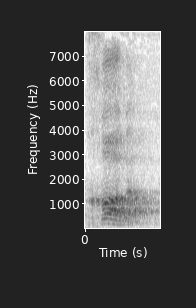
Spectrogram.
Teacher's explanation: maka itu huruf tebal, huruf kha, ya. Ucapannya seperti mengorok, seseorang mengorok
